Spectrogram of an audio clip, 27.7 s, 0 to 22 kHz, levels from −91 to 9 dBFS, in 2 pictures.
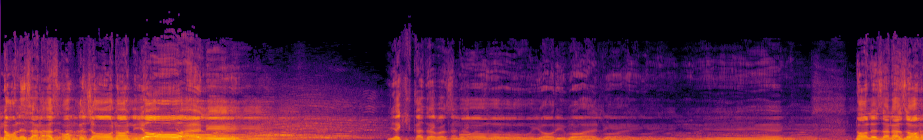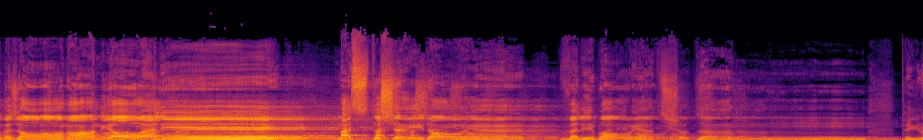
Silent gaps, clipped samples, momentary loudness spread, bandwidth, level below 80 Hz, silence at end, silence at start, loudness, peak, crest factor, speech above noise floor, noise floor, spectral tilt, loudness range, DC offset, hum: none; under 0.1%; 20 LU; 17.5 kHz; -48 dBFS; 0 s; 0 s; -14 LUFS; 0 dBFS; 16 dB; 24 dB; -38 dBFS; -3.5 dB/octave; 17 LU; under 0.1%; none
